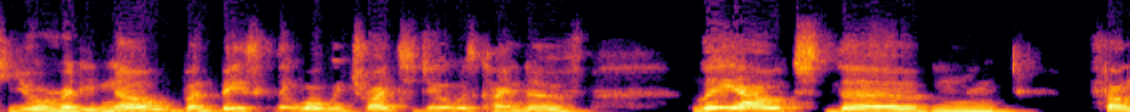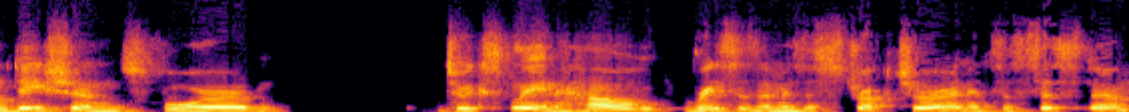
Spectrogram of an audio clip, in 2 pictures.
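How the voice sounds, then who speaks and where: Brief: young woman seminar co-host, measured and thoughtful, many ums, slightly dull video-call audio. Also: mid-range voice, a little mellow. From French and Irish background. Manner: thoughtful, many fillers and restarts. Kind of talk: online seminar presentation.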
